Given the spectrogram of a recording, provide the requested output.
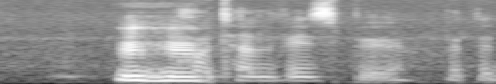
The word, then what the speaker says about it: Wisby: It's spelled with a W. Mm-hmm. Hotel Visby with a W.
